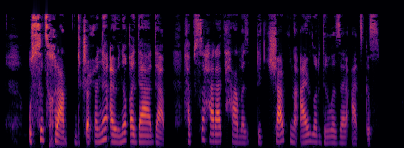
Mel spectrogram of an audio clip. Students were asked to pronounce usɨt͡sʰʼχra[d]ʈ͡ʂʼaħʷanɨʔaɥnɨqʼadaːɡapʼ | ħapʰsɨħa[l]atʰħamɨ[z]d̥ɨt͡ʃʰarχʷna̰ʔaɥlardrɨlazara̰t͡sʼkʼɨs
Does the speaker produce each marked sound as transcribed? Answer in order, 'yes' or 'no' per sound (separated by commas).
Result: yes, no, yes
